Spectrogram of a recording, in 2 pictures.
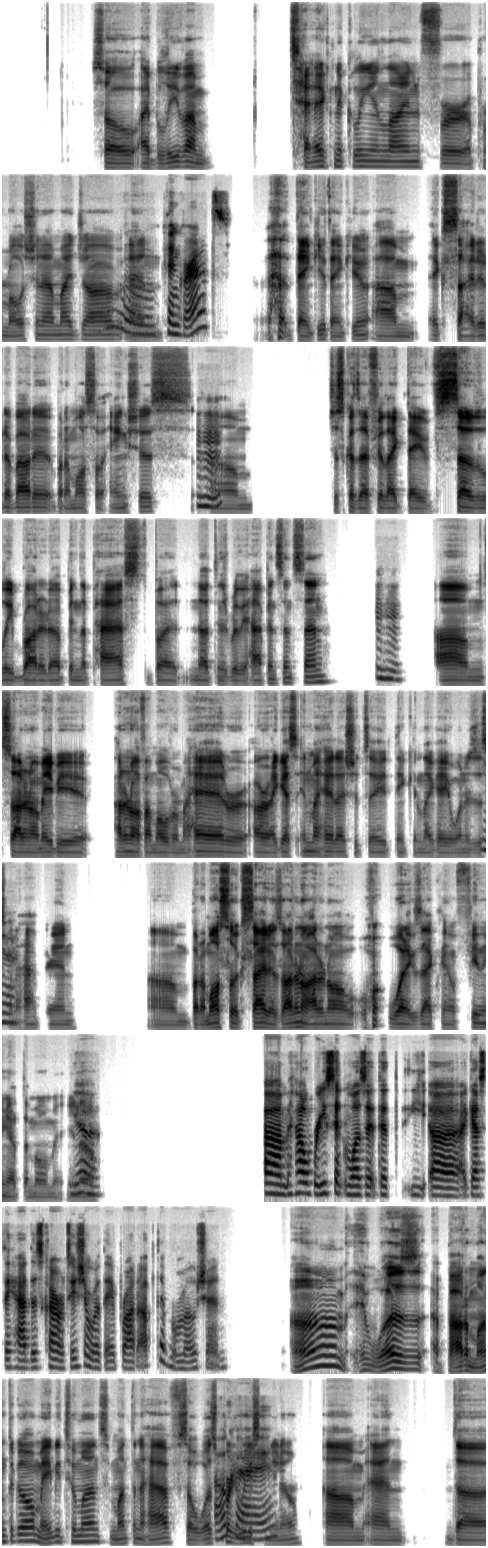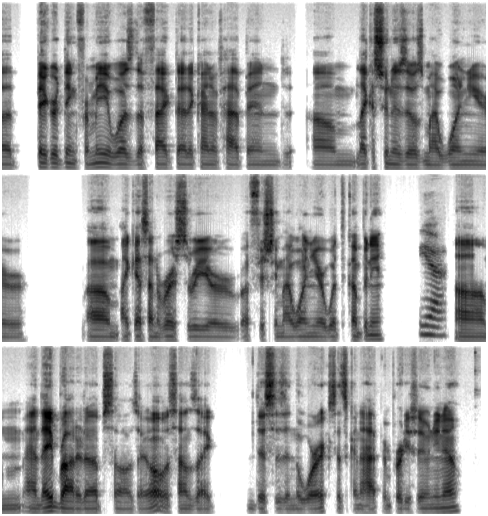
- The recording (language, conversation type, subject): English, advice, How can I position myself for a promotion at my company?
- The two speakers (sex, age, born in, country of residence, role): female, 30-34, United States, United States, advisor; male, 25-29, United States, United States, user
- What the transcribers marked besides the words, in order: other background noise; chuckle; tapping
